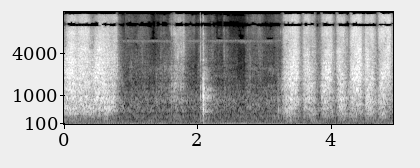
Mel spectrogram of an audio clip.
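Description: A gloved hand scrubs a small wet fabric rug, covered in foam on a tile floor, with a white hand brush in back-and-forth strokes. Bright, broadband scratchy rasps come in bursts at the start and the end, with a quieter gap in between broken by one sharp click.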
